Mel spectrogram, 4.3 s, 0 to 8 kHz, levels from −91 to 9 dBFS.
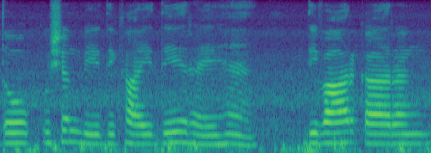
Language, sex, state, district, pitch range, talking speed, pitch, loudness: Hindi, female, Haryana, Jhajjar, 185-205 Hz, 140 wpm, 190 Hz, -17 LUFS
